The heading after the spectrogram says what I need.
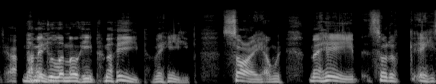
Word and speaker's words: Mohib: Sorry, Mohib.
